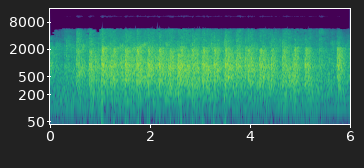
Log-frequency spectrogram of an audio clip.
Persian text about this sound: من استدعا می کنم سخنرانان رو یه تشویق جدی بفرمایید.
